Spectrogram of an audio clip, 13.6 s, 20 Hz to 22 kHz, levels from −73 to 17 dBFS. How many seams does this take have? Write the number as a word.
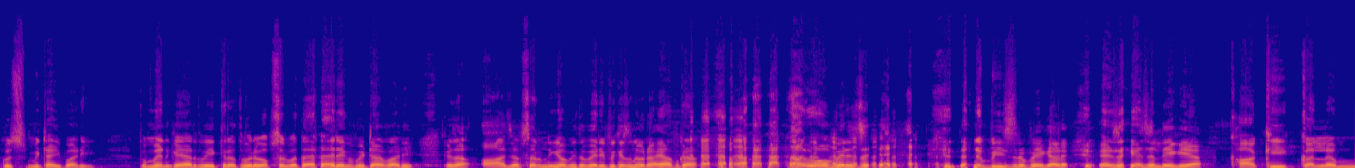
one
